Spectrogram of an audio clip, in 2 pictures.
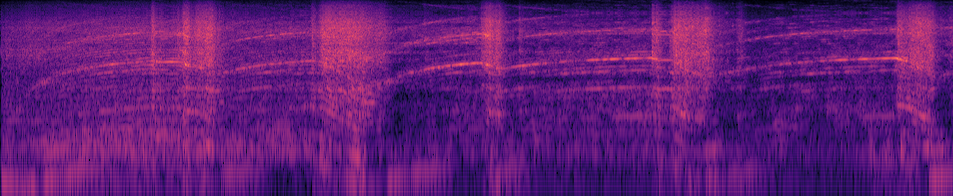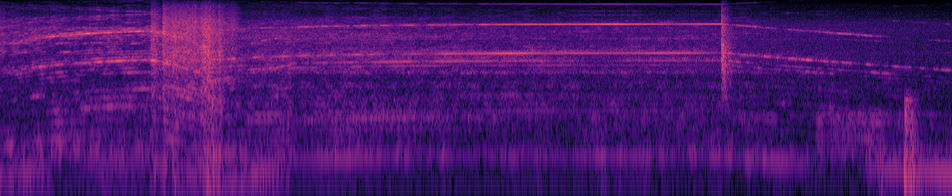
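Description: An electric juicer runs loud and close while carrots are fed in, its steady motor whine broken by repeated bursts of grinding as each carrot is pushed through, then settling into a smooth hum.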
